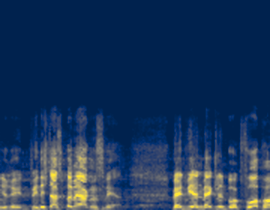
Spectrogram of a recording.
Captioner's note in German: Zurufe von Abgeordneten der SPD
